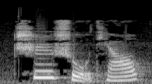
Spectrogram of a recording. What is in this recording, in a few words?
"chi1 shu3 tiao2", Putonghua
